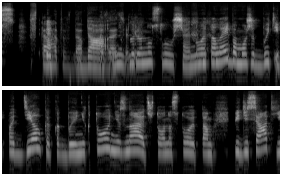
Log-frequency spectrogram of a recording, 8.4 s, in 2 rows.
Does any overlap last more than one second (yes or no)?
yes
